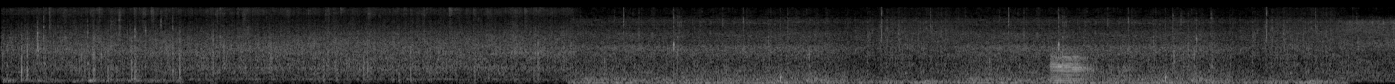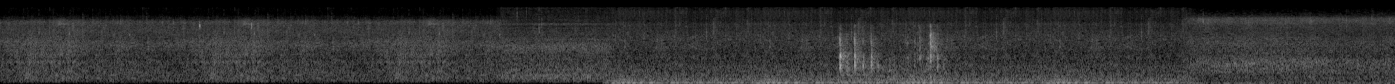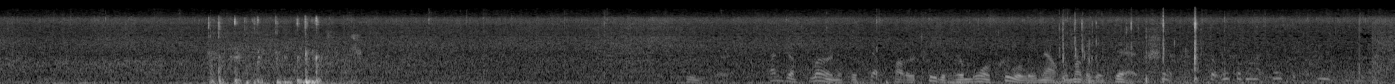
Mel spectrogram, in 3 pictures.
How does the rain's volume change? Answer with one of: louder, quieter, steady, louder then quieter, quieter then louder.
steady.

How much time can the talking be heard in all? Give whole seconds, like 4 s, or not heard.
7 s.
